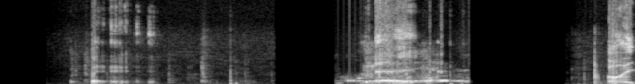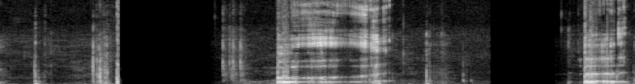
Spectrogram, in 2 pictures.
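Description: Several loud, drawn-out throaty belches in a row, separated by short pauses; repeated burping.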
